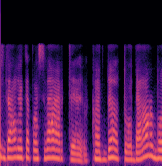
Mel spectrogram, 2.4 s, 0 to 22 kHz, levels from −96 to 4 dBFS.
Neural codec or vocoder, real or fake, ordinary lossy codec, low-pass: codec, 16 kHz, 1 kbps, FreqCodec, smaller model; fake; MP3, 96 kbps; 7.2 kHz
